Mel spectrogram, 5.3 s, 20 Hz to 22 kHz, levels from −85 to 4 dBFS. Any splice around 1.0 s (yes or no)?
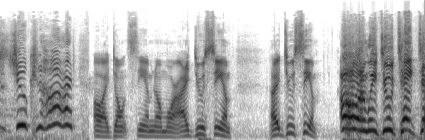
yes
